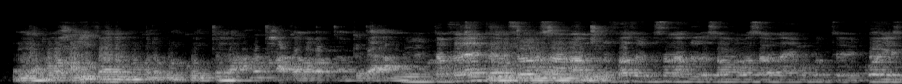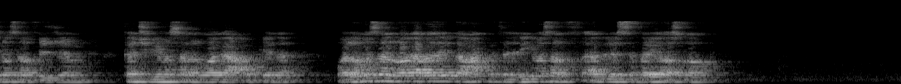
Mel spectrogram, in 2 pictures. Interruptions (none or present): present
